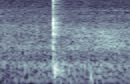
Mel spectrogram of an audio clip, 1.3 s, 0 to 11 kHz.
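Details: Hard-wired 2016 Polaris Sportsman driveway grader using ATV winch parts and the ATV battery: one sharp click as the handlebar winch switch is pressed, then quiet; the winch relay engages normally, confirming the circuit works.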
